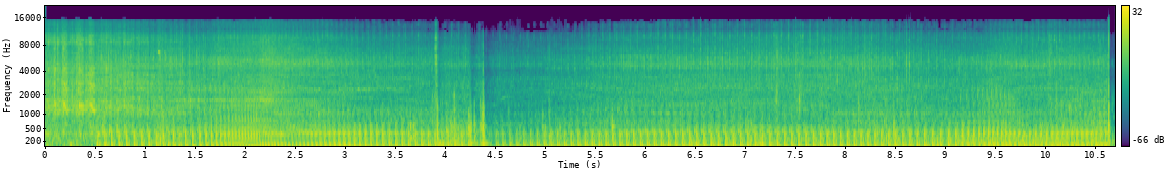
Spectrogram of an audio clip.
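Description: Suzuki off-road motorcycle engine running at low revs with a pulsing exhaust note. It rises in pitch about two seconds in, dips briefly once a little past four seconds, then runs on steadily.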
